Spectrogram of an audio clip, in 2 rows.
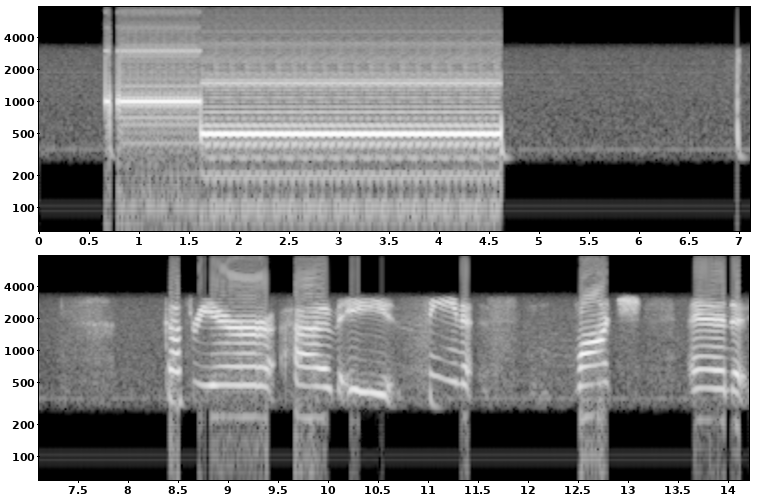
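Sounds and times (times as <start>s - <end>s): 
two-tone radio dispatch alert paging an air medical helicopter crew: 0.7s - 4.6s
speech: 9.0s - 11.6s, 12.5s - 14.2s.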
